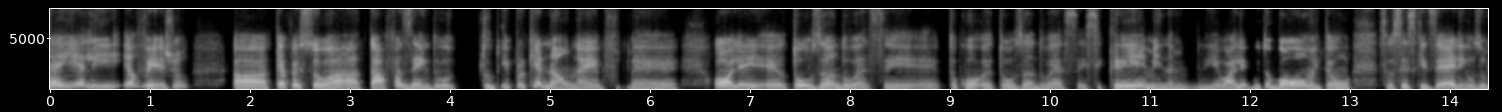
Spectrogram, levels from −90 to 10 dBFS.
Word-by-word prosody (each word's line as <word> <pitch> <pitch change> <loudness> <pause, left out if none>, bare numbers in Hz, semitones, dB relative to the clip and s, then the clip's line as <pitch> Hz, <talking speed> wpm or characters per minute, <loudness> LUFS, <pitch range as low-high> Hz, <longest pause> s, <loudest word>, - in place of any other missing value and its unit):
aí, 255 +4 +4
ali, 235 - 0
eu 300 +3 +4
vejo, 240 - +1 0.5
hã, 185 -1 +5
que 225 - +5
a 225 - +2
pessoa 200 -5 +3
está 155 +1 +3
fazendo 195 - -2 0.2
tudo 225 -2 -3
e 250 - -3
por 290 0 -4
que 305 +2 +4
não, 180 - -1
né? 165 +1 0
F 155 -1 -13
eh, 155 -4 -6 0.4
“Olha, 195 -3 +5
eh, 185 -3 0
estou 225 +6 +4
usando 200 -1 -1
esse, 170 +1 -8
eh, 160 -2 -7
tô 195 - -7
co 205 -3 -1
eu 175 - -3
estou 195 +2 -6
usando 180 -1 -6
essa 165 -1 -7
esse 160 +5 -9
creme 195 0 +2
na 155 0 -6
m 160 +1 -10
eu, 160 0 -5
ah, 160 - +2
ele 175 0 -1
é - - -8
muito 190 +9 -3
bom, 200 +4 +4
então 185 +2 -3 0.3
se - - -13
vocês 190 +2 -2
quiserem, 175 -3 +2
usa 165 +2 -4
o - - -6
185 Hz, 190 wpm, -23 LUFS, 165-210 Hz, 0.5 s, hã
